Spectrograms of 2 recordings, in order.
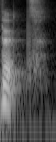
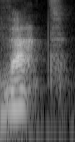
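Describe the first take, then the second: First: The vowel is a weak, reduced schwa sound. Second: The vowel is a full, open 'a' sound. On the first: "de manière plus réduite... ce sera le son e" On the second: "prononcer soit that avec le son a"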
